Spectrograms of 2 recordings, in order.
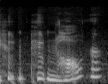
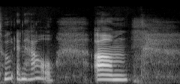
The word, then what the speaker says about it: Hoot and Howl: And then they'll say Hoot and Holler, Hoot and Hollow. No, it's Hoot and Howl.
